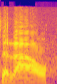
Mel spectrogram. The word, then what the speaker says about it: Serao: So in Italy, the AO is pronounced ow, so Ow. it's Serao.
